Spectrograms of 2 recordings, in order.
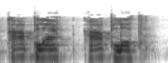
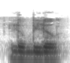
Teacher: сочетание «п» плюс «йот» давало «пль» · Term: л-эпентетикум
